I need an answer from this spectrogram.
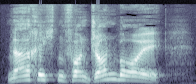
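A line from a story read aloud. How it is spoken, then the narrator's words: Husband calling out. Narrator (German): rief ihr Mann ihr zu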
